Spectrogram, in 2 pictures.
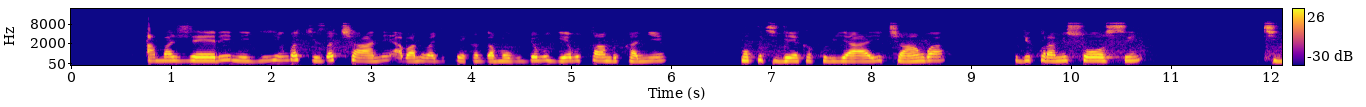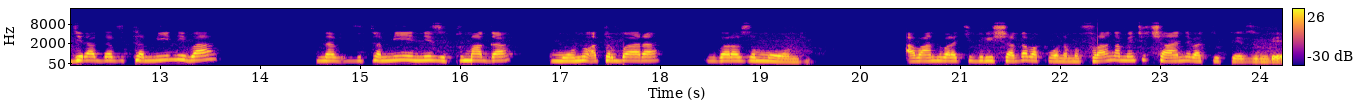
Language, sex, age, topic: Kinyarwanda, female, 18-24, agriculture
